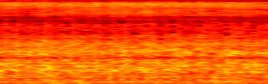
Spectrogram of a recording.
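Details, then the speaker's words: Toyota Kijang after alternator wiring repair; engine started, charge warning lamp goes out while running, indicating normal alternator charging; short stretch of smooth even idle with steady hum, no knocks or odd noises. "Hai lampu pengisian mati temen-temen jika posisi mesin hidup lampunya mati bertanda pengisian normal"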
